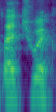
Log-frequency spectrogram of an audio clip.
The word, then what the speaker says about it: Sedgwick: today we have Sedwick have I pronounced your surname correctly it's edgewick but I know that that's obviously depends whether you've got that collection of letters or not yeah so thank you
